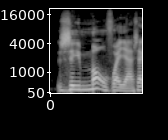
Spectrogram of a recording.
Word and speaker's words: J'ai mon voyage: "J'ai mon voyage." Nhấn trọng âm vào chữ "mon".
